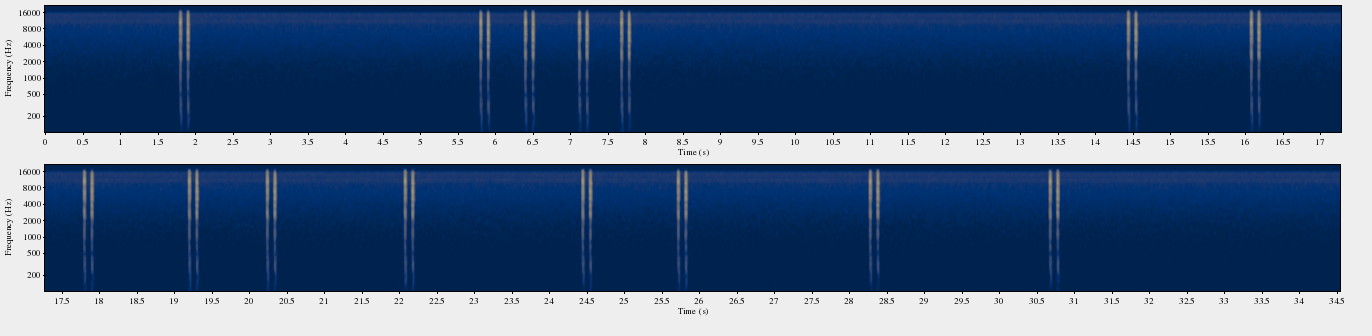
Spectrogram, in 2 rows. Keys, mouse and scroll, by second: 3.7-4.6 typing, 8.9-11.7 typing, 10.5 Tab, 11.9 Return, 15.3 typing, 16.5-16.8 scroll down 1, 16.9 typing, 18.5 typing, 23.4 typing, 26.3 scroll down 1, 26.9 scroll up 1, 28.6 typing, 31.8 typing, 33.1 scroll down 1, 33.5-34.1 scroll up 1, 34.1-34.4 scroll down 1.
